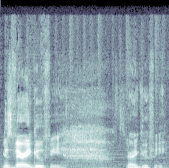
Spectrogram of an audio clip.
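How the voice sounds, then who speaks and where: Male game streamer, low register, playful and informal, reads story text aloud over prominent music. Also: very animated, moderate pace. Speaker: gaming streamer. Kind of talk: live playthrough, reading dialogue aloud with casual reactions.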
